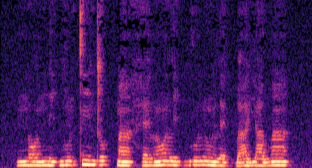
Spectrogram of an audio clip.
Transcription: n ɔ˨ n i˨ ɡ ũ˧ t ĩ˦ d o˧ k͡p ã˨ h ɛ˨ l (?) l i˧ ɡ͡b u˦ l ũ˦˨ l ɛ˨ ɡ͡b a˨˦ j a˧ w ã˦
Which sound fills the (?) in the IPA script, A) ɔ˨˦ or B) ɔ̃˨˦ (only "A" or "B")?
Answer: B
